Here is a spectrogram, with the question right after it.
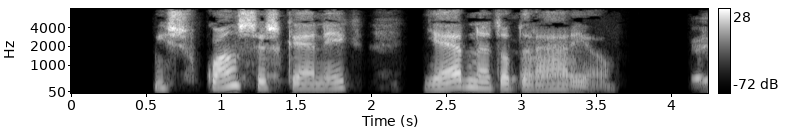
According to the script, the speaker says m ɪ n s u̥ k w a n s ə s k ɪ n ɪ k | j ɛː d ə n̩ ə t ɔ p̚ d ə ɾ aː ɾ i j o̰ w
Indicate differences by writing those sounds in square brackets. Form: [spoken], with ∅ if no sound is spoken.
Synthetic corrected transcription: m [i] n s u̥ k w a n s ə s k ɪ n ɪ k | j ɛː d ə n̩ ə t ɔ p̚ d ə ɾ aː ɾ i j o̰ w

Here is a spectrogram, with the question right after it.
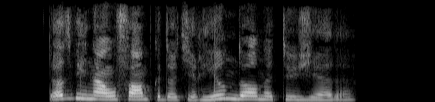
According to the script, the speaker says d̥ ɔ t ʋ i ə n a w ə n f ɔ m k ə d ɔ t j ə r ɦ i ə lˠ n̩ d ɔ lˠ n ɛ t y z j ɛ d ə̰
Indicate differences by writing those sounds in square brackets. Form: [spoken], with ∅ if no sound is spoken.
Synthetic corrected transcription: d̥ ɔ t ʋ i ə n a w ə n f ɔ m k ə d ɔ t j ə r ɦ i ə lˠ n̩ d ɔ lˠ n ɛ t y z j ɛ d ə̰

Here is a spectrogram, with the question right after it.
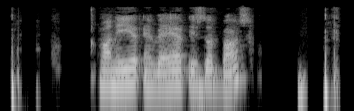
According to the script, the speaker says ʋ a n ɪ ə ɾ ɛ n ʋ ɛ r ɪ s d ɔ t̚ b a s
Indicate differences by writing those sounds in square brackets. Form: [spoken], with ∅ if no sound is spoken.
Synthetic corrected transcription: ʋ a n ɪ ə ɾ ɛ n ʋ [ɛː] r ɪ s d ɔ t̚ b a s

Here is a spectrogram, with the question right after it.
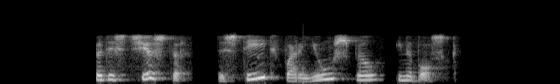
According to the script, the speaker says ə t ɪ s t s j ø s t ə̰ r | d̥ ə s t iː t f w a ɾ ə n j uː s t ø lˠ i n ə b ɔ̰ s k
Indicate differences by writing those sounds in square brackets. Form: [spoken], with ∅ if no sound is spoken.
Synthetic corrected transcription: ə t ɪ s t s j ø s t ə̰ r | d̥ ə s t iː t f w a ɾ ə n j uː s [p] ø lˠ i n ə b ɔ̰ s k

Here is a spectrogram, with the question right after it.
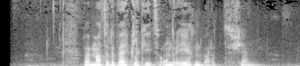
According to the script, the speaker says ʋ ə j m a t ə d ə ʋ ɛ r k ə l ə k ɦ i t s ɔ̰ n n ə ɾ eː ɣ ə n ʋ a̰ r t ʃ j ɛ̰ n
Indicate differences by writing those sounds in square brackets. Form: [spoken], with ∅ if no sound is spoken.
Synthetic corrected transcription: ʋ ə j m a t ə d ə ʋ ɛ r k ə l ə k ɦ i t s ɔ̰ n [d] ə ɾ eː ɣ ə n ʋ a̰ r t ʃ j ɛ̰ n

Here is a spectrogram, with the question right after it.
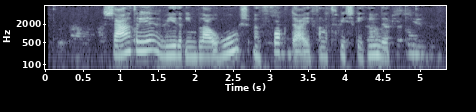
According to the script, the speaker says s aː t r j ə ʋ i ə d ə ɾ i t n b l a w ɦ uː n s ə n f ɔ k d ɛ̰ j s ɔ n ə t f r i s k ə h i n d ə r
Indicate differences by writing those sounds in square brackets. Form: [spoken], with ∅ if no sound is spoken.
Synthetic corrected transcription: s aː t r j ə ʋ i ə d ə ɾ i [∅] n b l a w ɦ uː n s ə n f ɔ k d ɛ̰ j [f] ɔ n ə t f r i s k ə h i n d ə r

